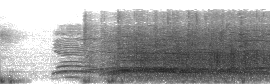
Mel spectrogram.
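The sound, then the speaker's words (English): Crowd of fans at the Super Bowl cheering and applauding. The sound swells from quiet into a loud, sustained roar of clapping and shouting that holds to the end. “Peter, Joanna, and John, realizing now that they could make a difference, dropped their soda money in Supercan's pot, and all the fans at the Super Bowl cheered.”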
